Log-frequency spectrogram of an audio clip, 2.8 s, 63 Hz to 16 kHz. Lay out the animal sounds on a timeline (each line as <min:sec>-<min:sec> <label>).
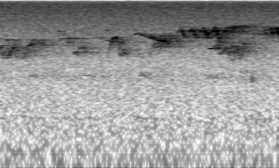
0:00.0-0:02.8 Red-eyed Vireo (Vireo olivaceus)
0:00.0-0:02.8 unknown mammal
0:00.9-0:02.5 Black-throated Blue Warbler (Setophaga caerulescens)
